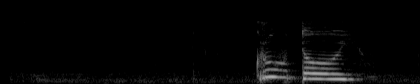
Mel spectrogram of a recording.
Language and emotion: Russian, neutral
